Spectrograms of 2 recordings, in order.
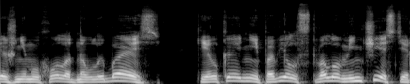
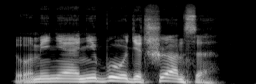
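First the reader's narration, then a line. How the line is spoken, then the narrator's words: Grim, dry-mouthed reply. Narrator (Russian): мрачно ответил ковбой, облизнув пересохшие губы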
